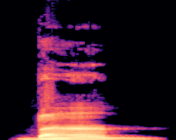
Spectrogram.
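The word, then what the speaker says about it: bomb: som de a e no final o b não tem som então é então é bam bam Ok eh mais uma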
